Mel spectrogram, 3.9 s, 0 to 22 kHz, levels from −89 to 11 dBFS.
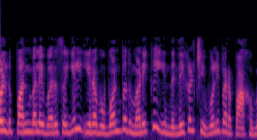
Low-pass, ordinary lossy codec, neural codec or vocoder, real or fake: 7.2 kHz; none; none; real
